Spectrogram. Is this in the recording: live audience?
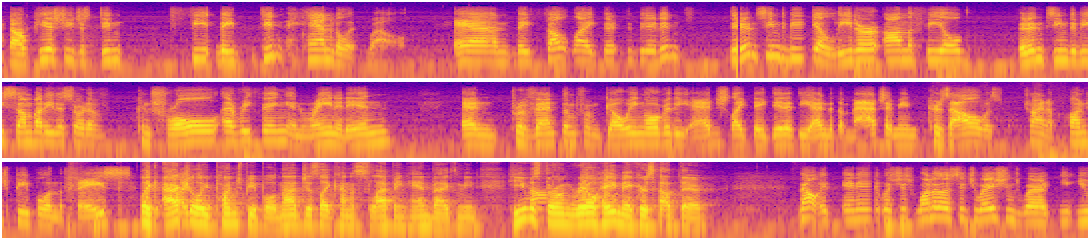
no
